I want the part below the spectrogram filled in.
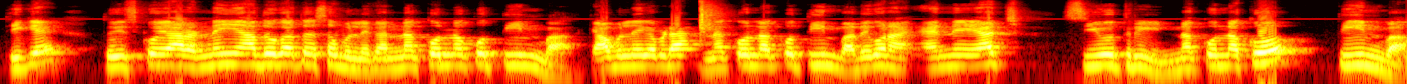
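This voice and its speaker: A man teaching a lesson in a playful, energetic way, quizzing students with call-and-response questions and cracking jokes. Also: sits high. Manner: jokey, drops rhymes and mnemonics.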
